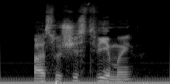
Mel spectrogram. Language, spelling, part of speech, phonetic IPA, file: Russian, осуществимый, adjective, [ɐsʊɕːɪstˈvʲimɨj], Ru-осуществимый.ogg
- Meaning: practicable, realizable, feasible, achievable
